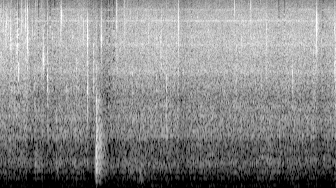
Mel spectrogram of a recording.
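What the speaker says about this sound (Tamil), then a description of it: "நல்லா பொரிஞ்சு வரட்டும்." Paruppu vadai, flat lentil fritters, deep frying in hot oil over slightly above medium heat, giving a steady close sizzle and crackle with one sharper splash-like burst early on.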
